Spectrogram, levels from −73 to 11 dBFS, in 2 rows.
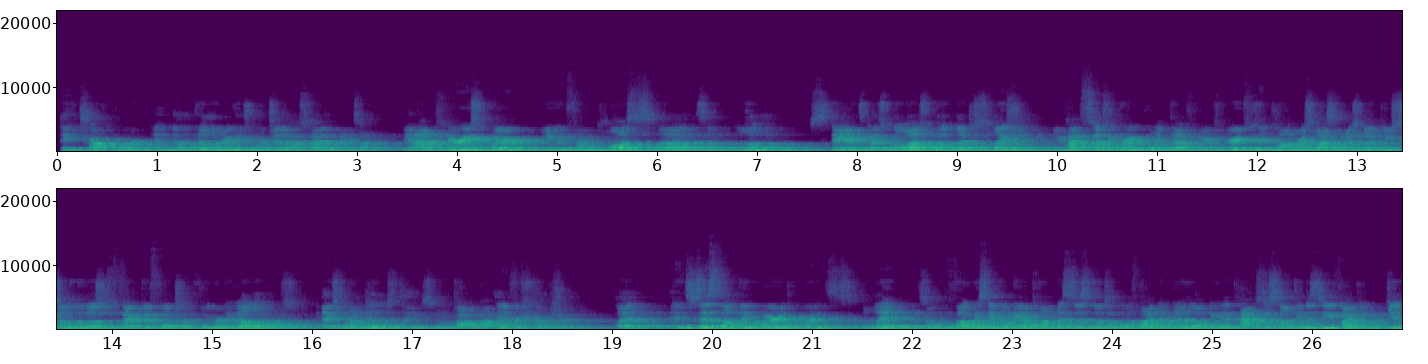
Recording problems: room echo; strong; dies away in 2.3 s
off-mic speech; far

